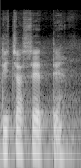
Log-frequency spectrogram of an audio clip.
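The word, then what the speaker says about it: diciassette: बोलते हैं दची तो इसको क्या लिखते हैं दिचा सेत्य डी आई सी आई A double S ए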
